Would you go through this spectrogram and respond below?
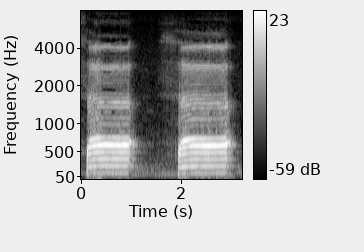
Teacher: ثا اور ذال کو پڑھتے ہوئے جب ثا پڑھیں گے، زبان کی نوک دونوں دانتوں کے درمیان رکھیں گے، تب ثا ادا ہوگا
